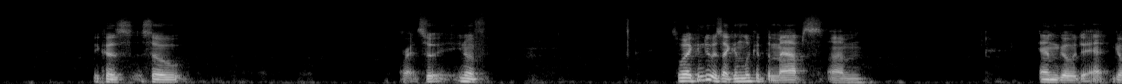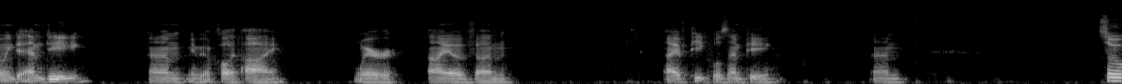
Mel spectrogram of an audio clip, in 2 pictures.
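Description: A man speaks calmly in short phrases through an online call.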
